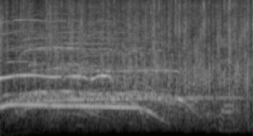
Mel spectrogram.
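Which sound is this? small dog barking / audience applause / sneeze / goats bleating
audience applause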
